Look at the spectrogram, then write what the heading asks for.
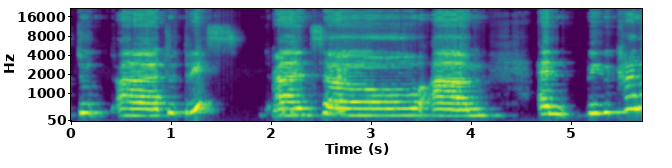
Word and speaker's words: TOOTRiS: So the TOOTRiS word is from, it's a French word, and it's pronounced TOOTRiS.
